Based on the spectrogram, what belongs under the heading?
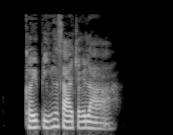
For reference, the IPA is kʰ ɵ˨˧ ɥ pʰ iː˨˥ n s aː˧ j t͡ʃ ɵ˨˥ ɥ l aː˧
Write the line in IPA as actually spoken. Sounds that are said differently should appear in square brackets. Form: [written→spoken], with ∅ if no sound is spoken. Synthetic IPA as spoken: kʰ ɵ˨˧ ɥ [pʰ→p] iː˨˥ n s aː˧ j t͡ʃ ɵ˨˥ ɥ l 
